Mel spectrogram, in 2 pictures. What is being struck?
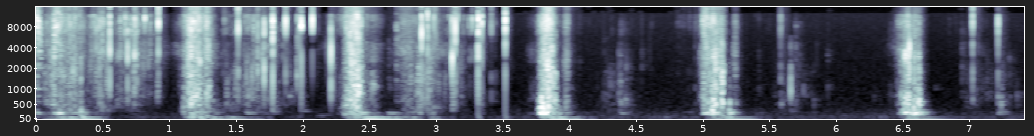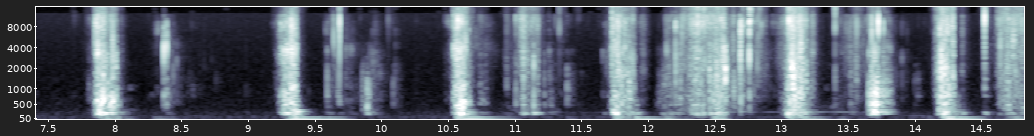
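Butter slime pressed and poked with fingers.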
